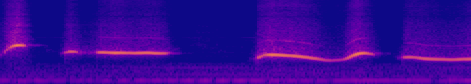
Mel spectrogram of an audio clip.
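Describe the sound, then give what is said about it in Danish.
A person whistles the distinctive melody that a murderer whistles in a German horror film, a short tune of sustained and gliding notes, clear, with a low steady hum underneath and no talking. “hvor man hører morderen fløjte øh, den her ja, ja. markante melodi.”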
